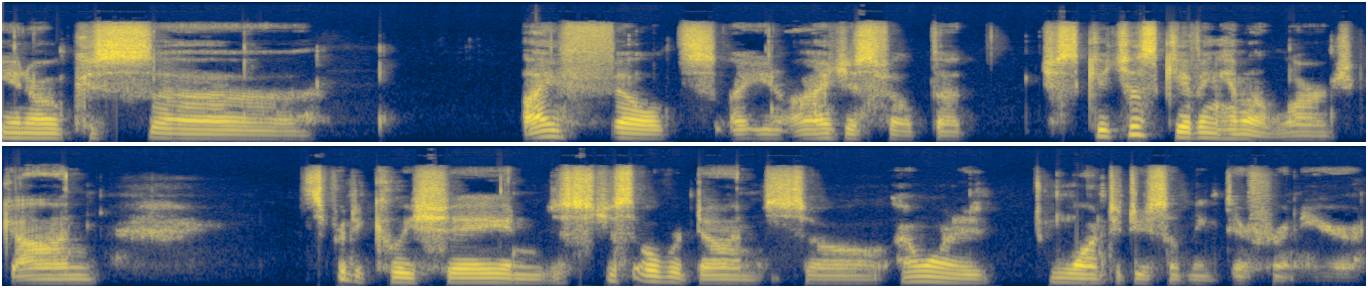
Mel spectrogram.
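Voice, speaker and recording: Long, frequent pauses break up speech that runs at a fairly slow pace. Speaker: digital artist. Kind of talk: live drawing commentary. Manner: hesitant.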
